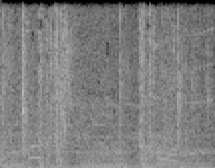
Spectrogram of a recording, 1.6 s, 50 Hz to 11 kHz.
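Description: A car drifts in circles during a John Wick 4 film scene, its engine giving a loud, sustained whine with shifting pitch and rising and falling revs throughout.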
